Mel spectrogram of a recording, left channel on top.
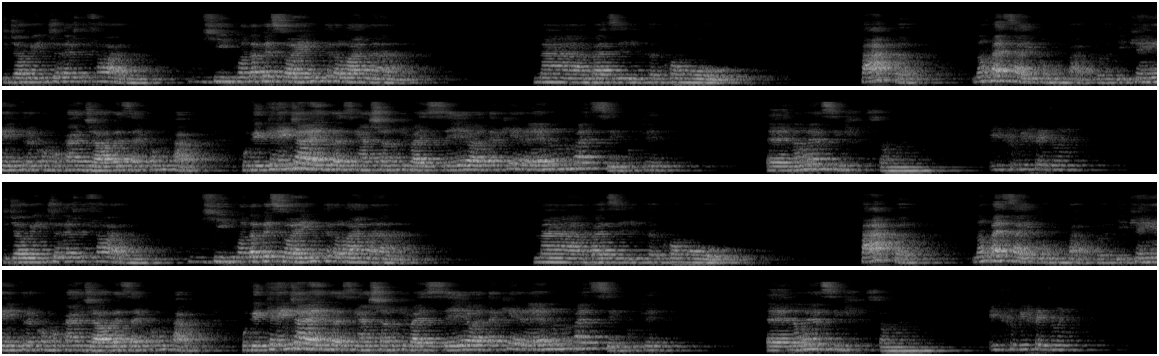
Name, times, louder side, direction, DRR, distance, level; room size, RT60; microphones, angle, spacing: voice 1, 0.0-1.5 2.0-4.1 5.3-7.3 8.6-9.1 9.7-13.5 14.0-18.2 19.2-20.8, right 1 dB, 25° right, -7 dB, 0.6 m, -31 dB
voice 2, 1.9-2.3 19.4-19.9 21.4-22.2, right 3 dB, 70° right, -4 dB, 0.5 m, -41 dB
3.0 x 2.3 x 3.7 m, 1.1 s
head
